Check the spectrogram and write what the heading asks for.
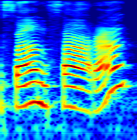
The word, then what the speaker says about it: сансара: вот вещи мая по говорит что сансара это правильное произношение все на этом заканчиваем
